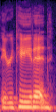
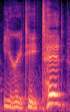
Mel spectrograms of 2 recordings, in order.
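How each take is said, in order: First: The middle T is a quick flapped D. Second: The middle T is a clear, crisp T. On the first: The speaker calls it right. "Flap D, ... this T is placed in between two vowel sounds. It's irritated" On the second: The speaker calls it wrong. "not irritated"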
